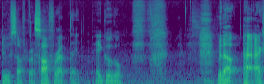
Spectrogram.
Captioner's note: laughs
